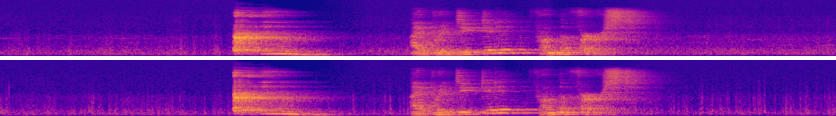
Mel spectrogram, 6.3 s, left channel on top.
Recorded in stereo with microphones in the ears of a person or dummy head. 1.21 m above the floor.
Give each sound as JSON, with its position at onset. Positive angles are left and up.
{"t": 1.7, "sound": "throat clearing", "side_deg": -50, "distance_m": 1.4}
{"t": 3.1, "sound": "a man speaking", "side_deg": -10, "distance_m": 1.9}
